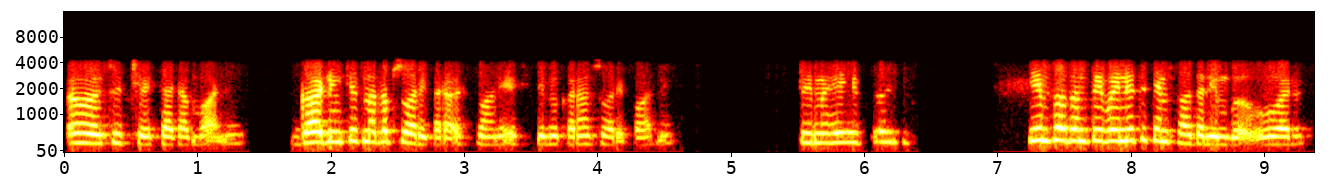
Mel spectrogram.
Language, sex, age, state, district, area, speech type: Kashmiri, female, 30-45, Jammu and Kashmir, Ganderbal, rural, conversation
